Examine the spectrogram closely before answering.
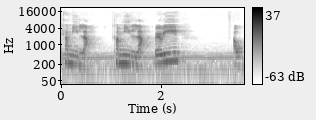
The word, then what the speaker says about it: Camila: because this is where most people would say Camilla Camila and the problem is in the L we would say Camila Camila very I would call it dry L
